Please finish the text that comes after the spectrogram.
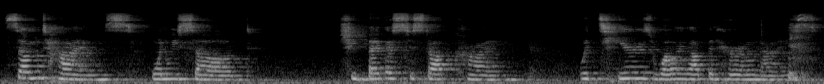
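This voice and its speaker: A young woman, a pageant contestant, reciting a rehearsed speech in a slow, measured way. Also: a little high, fairly even intonation, darkish tone, slight background noise. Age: young adult. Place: large hall. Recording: echoey hall from far off.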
